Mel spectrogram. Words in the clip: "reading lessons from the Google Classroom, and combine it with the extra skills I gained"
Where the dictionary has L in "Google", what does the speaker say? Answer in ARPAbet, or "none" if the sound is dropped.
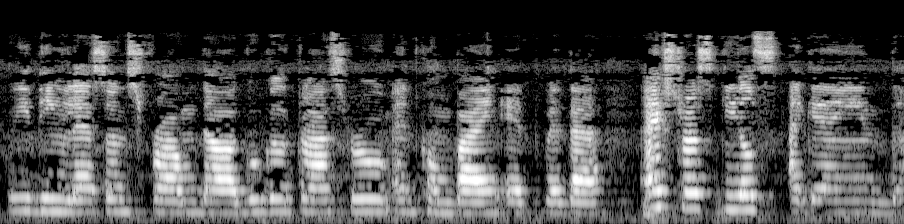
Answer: L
